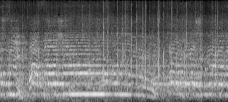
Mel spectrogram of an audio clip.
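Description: Outdoor crowd lining a cycling race route in Borgo Valsugana cheers and claps for passing riders, a loud steady roar with whoops and tonal shouts layered over continuous clapping.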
